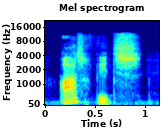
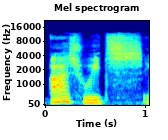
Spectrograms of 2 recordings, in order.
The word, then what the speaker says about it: Auschwitz: De manera que Auschwitz, que es la manera, Auschwitz, que es la manera de pronunciarlo en alemán o en polaco, Auschwitz, en español o en inglés, se escribe A-U-S-C-H-W-I-T-Z.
